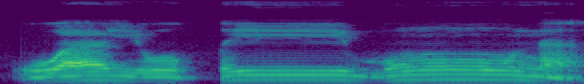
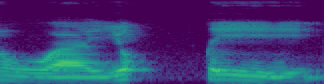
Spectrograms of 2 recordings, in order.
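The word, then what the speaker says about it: يقيمون: Jadi cara bacanya wa yuqimuna. Coba ulangi. Wa yuqimuna. Ahsanti, bagus. Jadi bukan wa yuqti ya Bu ya. Wa yuqti tidak, tetapi wa yuqimuna.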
